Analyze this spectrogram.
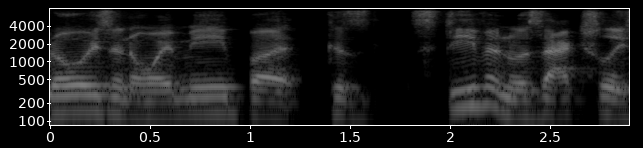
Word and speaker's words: Stephen: is actually spelt like stefan curry but it's pronounced steven which is a normal way to place to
